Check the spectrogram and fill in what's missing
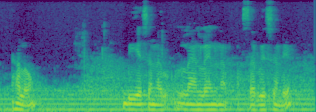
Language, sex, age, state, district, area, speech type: Telugu, male, 45-60, Andhra Pradesh, N T Rama Rao, urban, spontaneous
